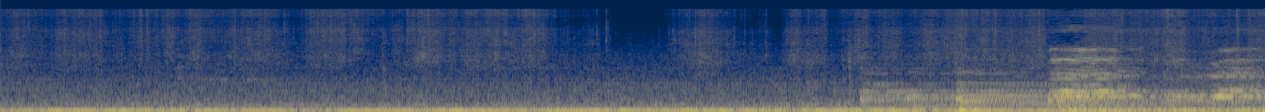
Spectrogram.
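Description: Steady low rumble inside the cabin of a Tata Safari SUV on the move in city traffic. About four seconds in, music with a sung melody joins it.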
